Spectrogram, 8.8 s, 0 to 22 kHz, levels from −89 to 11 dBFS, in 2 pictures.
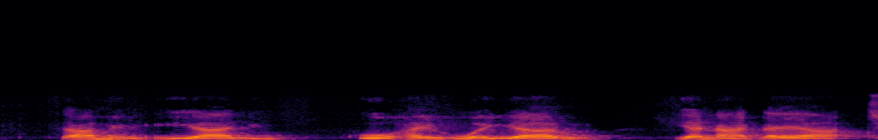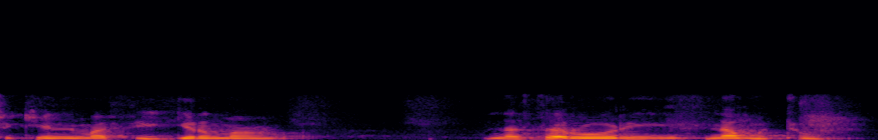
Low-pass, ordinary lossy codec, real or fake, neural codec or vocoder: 7.2 kHz; Opus, 64 kbps; fake; codec, 16 kHz, 8 kbps, FunCodec, trained on Chinese and English, 25 frames a second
